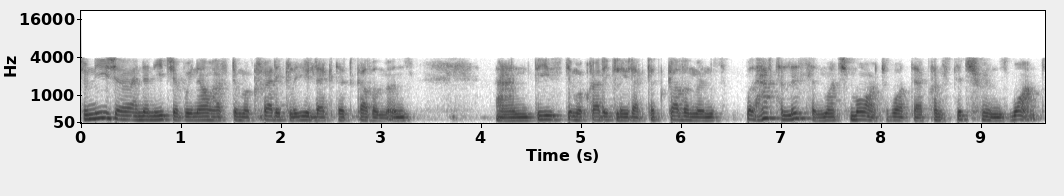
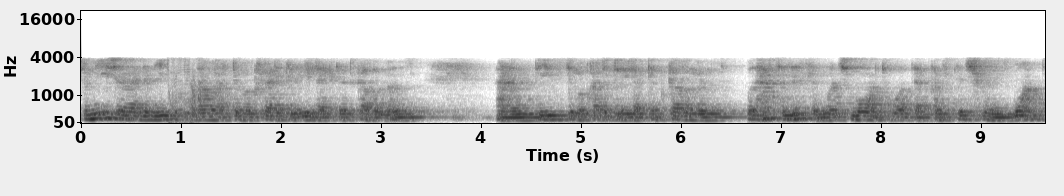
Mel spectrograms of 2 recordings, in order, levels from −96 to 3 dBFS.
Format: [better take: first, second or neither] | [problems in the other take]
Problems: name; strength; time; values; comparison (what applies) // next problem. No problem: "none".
first | noise reduction (neural separator model SepFormer DNS4)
